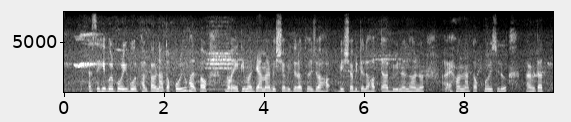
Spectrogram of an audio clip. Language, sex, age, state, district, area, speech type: Assamese, female, 18-30, Assam, Kamrup Metropolitan, urban, spontaneous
